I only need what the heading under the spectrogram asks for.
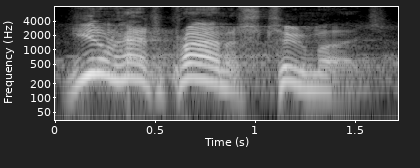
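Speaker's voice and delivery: usual speaking voice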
